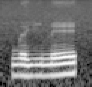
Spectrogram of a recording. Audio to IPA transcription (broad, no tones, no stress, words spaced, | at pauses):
wɘjime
